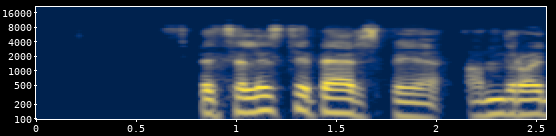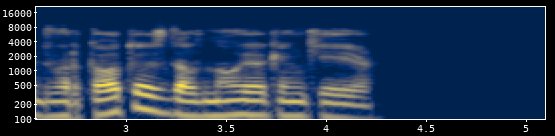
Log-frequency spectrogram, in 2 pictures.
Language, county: Lithuanian, Marijampolė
